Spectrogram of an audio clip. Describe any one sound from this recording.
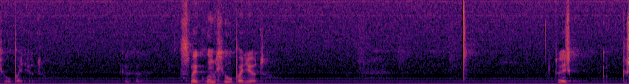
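A middle-aged man speaks calmly into a microphone, in short phrases with long pauses.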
